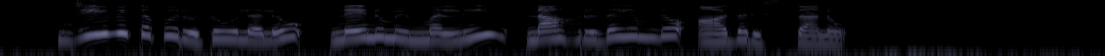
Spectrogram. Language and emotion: Telugu, neutral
